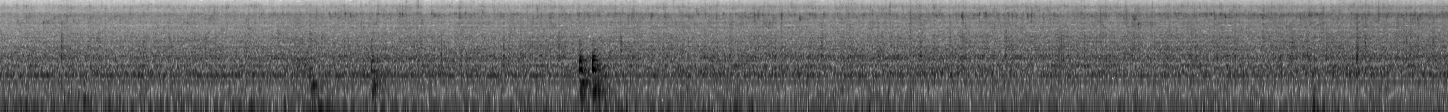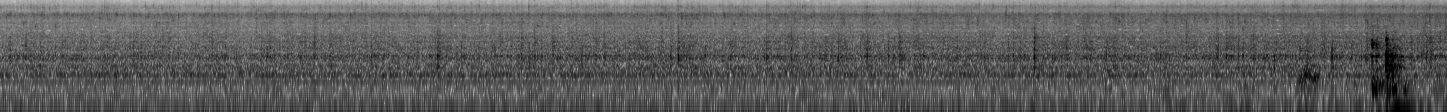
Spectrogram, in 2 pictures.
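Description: Slices of coarse rustic pâté frying in oil in a non-stick pan: a steady sizzle that grows slightly louder as it goes. A brief knock about six seconds in and a louder clatter of knocks near the end.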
